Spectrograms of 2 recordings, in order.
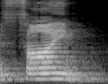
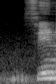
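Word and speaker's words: sine: theta S आई ए साइन सीन नहीं पढ़ना साइन सा थीटा वैसे इसके पूरे स्पेलिंग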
